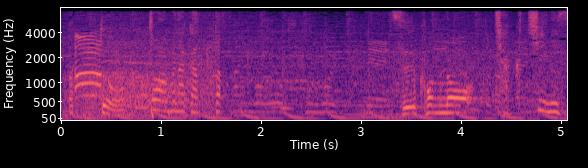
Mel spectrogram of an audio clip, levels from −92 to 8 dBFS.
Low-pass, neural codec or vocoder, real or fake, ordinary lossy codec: 7.2 kHz; none; real; none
